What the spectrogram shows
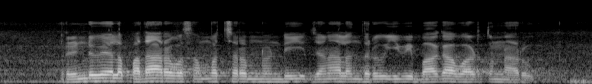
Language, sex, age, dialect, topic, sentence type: Telugu, male, 18-24, Southern, banking, statement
